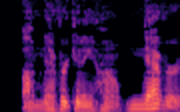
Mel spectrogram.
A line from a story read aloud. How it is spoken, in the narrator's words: Shannon cried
